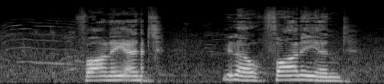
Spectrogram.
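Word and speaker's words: Fani: cases like funny fny it's spelled Fanny it spelled Fanny like your ass right Fanny but when she became da she decided to add a little French a little fancy fny fonny and you know fonny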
